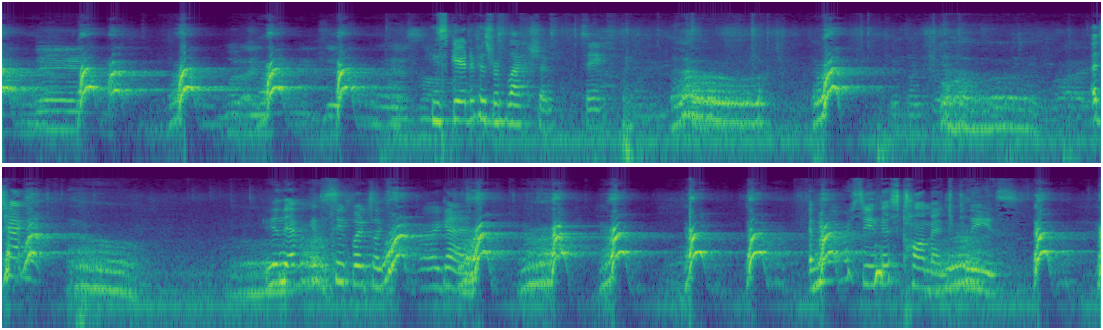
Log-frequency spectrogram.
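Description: A small dog barks sharply.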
